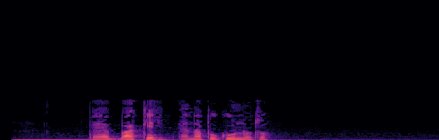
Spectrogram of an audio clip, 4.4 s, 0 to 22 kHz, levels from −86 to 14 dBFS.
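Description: From the first moment to the last, the speech has a dull, band-limited sound, with nothing above about 6.3 kHz, and the damage is easy to hear. That points to AAC compression, likely AAC-LC at a low rate, something around 27 kbps. At that rate the encoder drops the top of the spectrum and quantises what's left coarsely, so sibilants lose their edge and come out smeared, with a watery, fizzy texture instead of crisp detail.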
